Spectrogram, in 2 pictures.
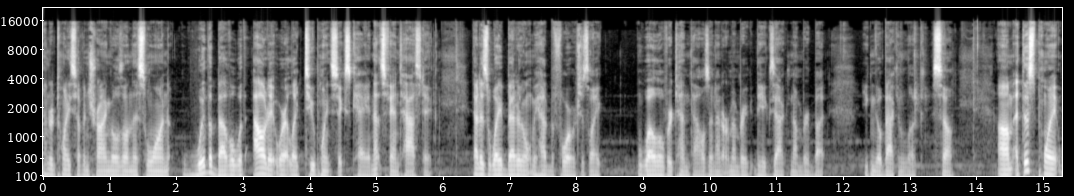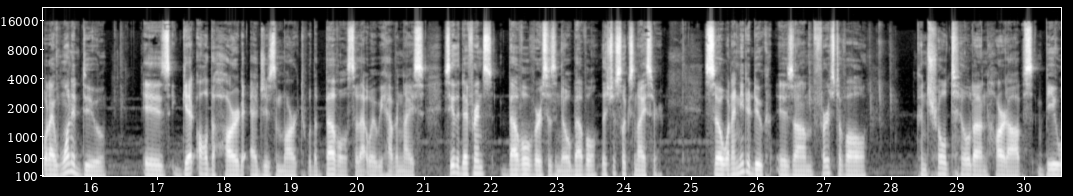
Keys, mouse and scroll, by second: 0.8 middle click, 2.9 click, 4.3 middle click, 4.7 middle click, 5.0 middle click, 5.6 shift+middle click, 6.7 shift+middle click, 11.9 click, 12.6 middle click, 13.0 Tab, 13.3 middle click, 13.8 middle click, 15.4 Tab, 15.8 middle click, 16.4 shift+middle click, 21.0 middle click, 25.0 middle click, 25.6 click, 26.7 q, 27.7 ctrl+`.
